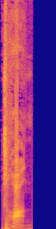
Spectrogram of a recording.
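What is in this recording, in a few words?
"chuang", Mandarin Chinese pinyin, neutral tone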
